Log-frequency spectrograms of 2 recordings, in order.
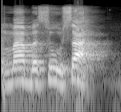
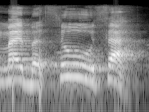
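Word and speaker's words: مبثوثة: Jangan bacanya mabsusah. Tapi mabthuthah. Tha. Nah, dua-duanya tha ya.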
